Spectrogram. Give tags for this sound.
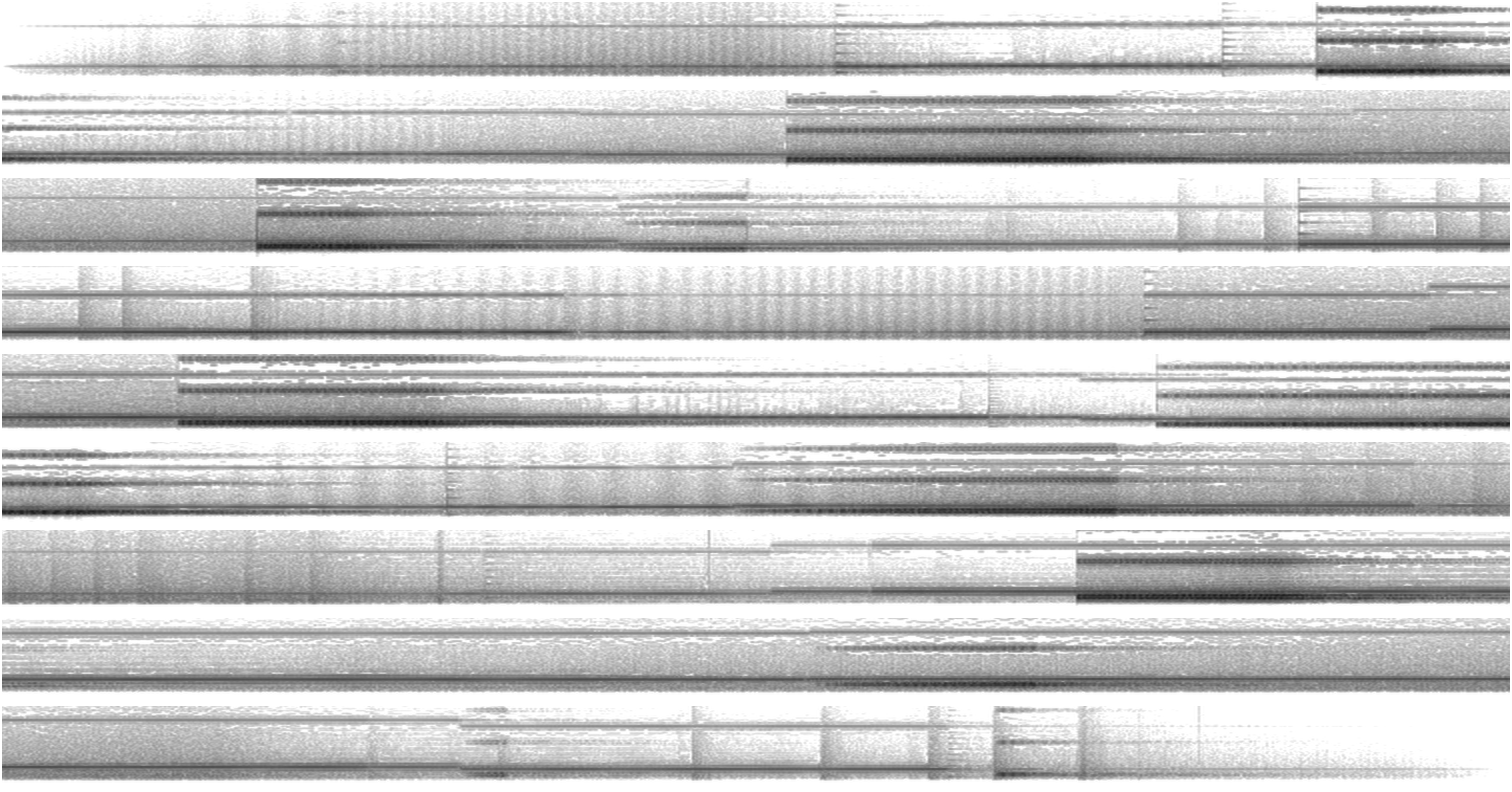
avantgarde
sequence
sound-enigma
electronica
experimental
synthesizer
electronic
Tape-music

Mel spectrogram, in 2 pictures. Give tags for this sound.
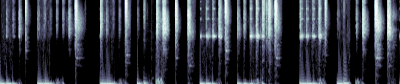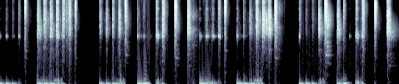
breakbeat
distorted

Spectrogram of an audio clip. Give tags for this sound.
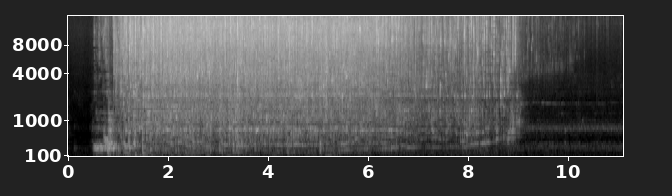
restroom
flushing
flush
toilet
wc
water

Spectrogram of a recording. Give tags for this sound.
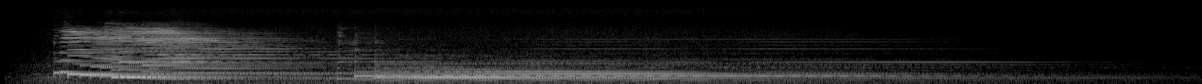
sitar
scale
twinkle

